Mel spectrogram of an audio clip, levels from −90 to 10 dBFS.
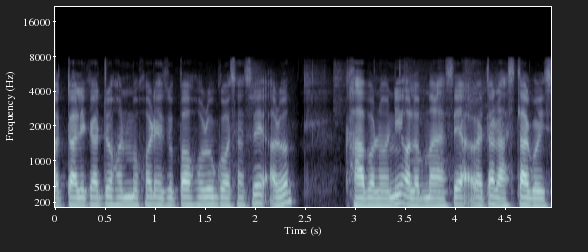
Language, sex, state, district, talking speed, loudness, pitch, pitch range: Assamese, male, Assam, Kamrup Metropolitan, 180 wpm, -18 LUFS, 145 Hz, 140-150 Hz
